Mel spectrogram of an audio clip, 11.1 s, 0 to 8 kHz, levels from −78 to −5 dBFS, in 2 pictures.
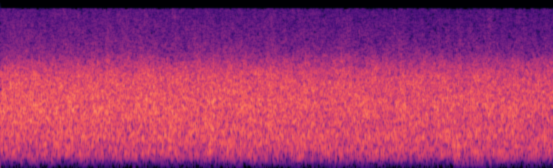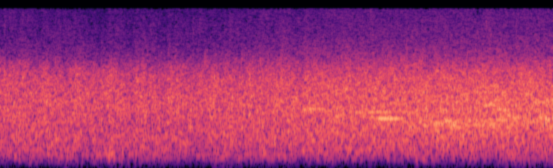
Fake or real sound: real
